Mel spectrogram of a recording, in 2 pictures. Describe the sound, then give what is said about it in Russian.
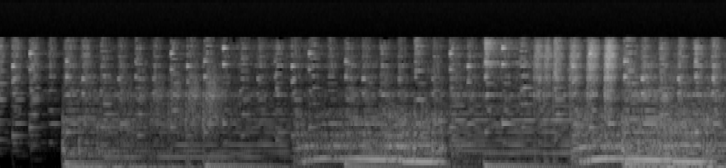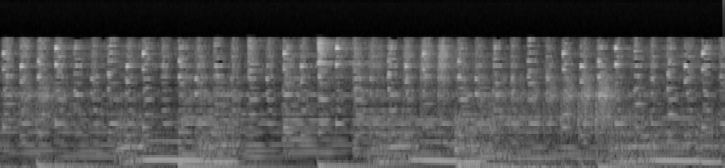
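Lions roaring in a lions' den, a sound effect of many deep, loud roars repeating one after another in a steady rhythm, with no talking. “приказал бросить Даниила в львиный ров.”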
